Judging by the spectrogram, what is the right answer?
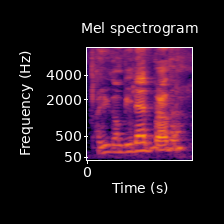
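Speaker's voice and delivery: normal talking voice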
